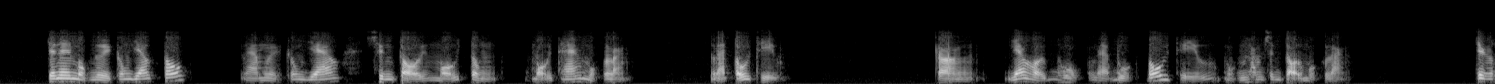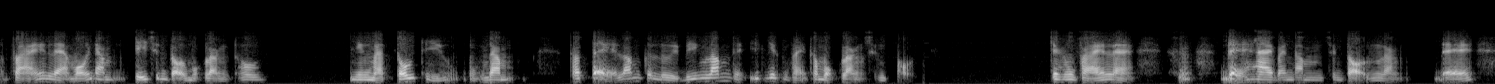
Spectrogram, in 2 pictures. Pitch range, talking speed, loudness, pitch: 100-120 Hz, 165 wpm, -21 LUFS, 110 Hz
